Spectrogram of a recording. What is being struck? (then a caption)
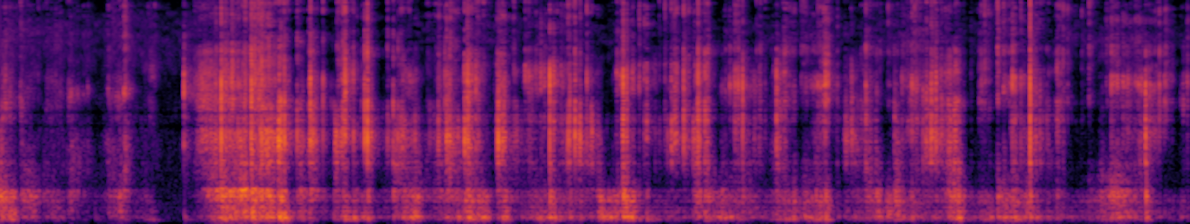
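Coarse epsom salt crystals in a wooden bowl, crushed with a stone pestle. A dark speckled stone pestle crushes and grinds coarse white Epsom salt in a full wooden bowl steadied by one hand. After a quiet first two seconds, a dense, irregular stream of sharp, gritty crunches and crackles sets in, bright and dry with little ring, continuing through the clip with brief dips between bursts.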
